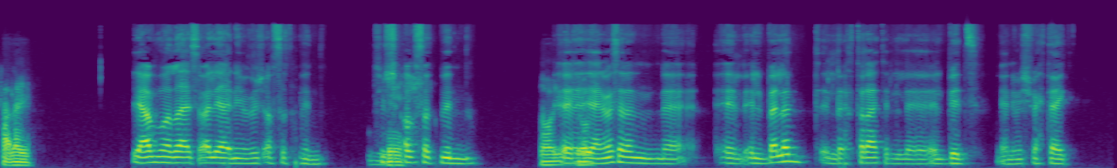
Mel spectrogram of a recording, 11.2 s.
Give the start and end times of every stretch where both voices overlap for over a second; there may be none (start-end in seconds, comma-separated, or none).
none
